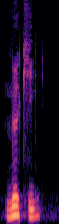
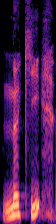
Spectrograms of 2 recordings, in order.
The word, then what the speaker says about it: mökki: Et le troisième, mökki.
